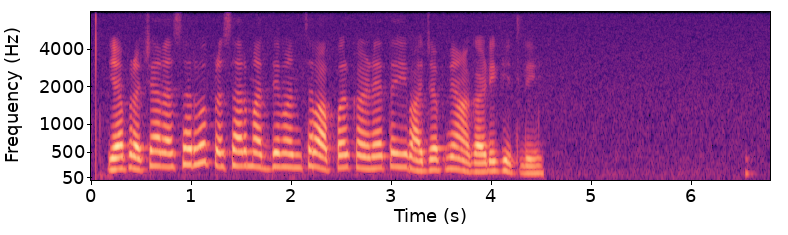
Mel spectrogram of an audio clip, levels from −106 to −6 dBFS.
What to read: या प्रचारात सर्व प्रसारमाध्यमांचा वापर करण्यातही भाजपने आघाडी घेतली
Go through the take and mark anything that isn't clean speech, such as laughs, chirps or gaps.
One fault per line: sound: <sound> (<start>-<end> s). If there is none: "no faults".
no faults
